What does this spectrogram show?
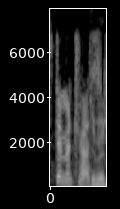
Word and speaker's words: Dimitrescu: Did I say it wrong? It's Dimitrescu. Dimitrescu. Okay, I thought it was close.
